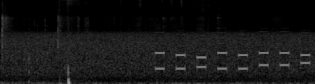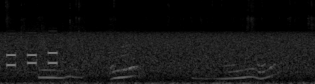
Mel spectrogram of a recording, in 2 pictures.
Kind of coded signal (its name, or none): DTMF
